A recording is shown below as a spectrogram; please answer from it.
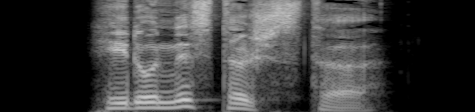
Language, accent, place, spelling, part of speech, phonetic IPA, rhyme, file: German, Germany, Berlin, hedonistischste, adjective, [hedoˈnɪstɪʃstə], -ɪstɪʃstə, De-hedonistischste.ogg
- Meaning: inflection of hedonistisch: 1. strong/mixed nominative/accusative feminine singular superlative degree 2. strong nominative/accusative plural superlative degree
